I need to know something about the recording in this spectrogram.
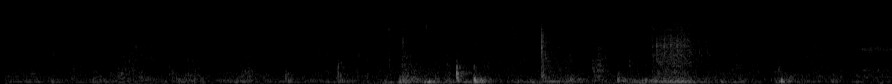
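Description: High heels click on a hard floor in a large echoing room.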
